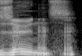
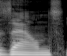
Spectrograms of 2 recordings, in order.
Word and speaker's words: zounds: Zoons. – Zoons. – Because it's God's wounds. – Mm. – Oh, is that zoons. – What that means? – But Ned does pronounce it as zounds.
